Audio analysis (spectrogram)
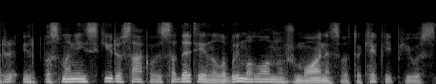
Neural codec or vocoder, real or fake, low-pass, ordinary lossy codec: codec, 16 kHz, 0.8 kbps, ZipCodec; fake; 7.2 kHz; AAC, 32 kbps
